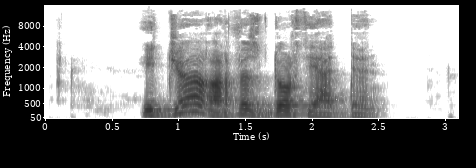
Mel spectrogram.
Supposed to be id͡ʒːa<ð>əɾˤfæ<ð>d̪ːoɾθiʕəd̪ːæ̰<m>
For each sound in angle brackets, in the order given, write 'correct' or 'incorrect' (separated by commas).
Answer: incorrect, incorrect, incorrect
